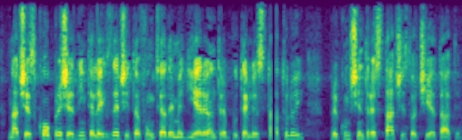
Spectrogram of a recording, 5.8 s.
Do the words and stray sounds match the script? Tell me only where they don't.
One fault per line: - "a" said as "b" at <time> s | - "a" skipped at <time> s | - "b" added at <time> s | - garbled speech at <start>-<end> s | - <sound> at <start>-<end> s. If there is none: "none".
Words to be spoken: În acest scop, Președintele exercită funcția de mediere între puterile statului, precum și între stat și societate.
- dropout at 3.4-3.5 s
